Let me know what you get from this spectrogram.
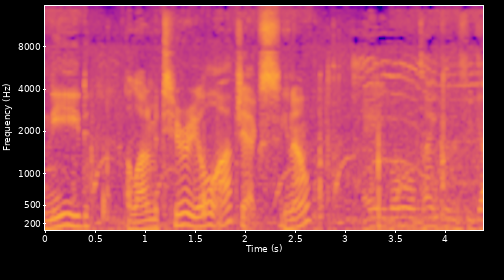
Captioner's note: door opens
